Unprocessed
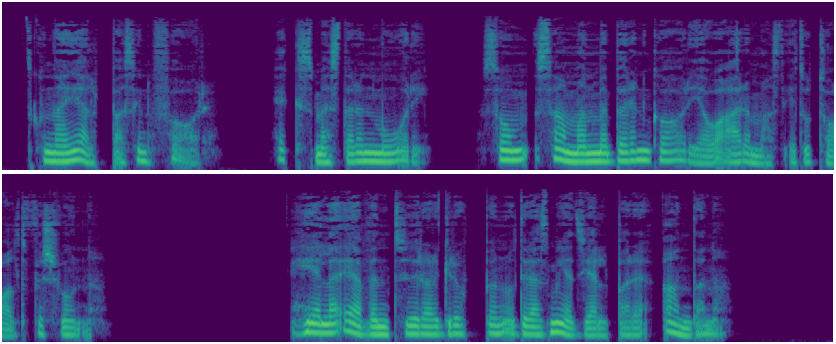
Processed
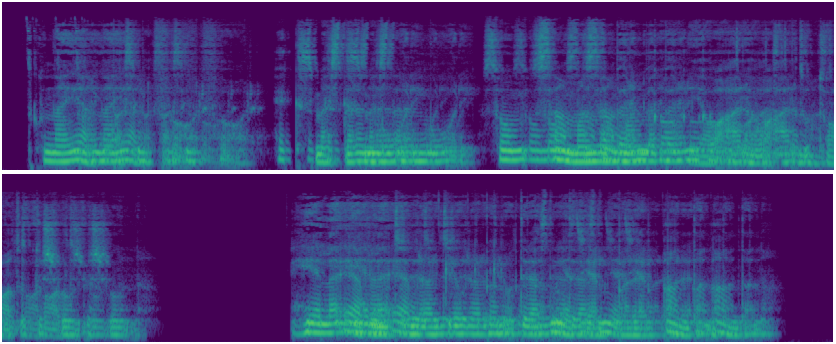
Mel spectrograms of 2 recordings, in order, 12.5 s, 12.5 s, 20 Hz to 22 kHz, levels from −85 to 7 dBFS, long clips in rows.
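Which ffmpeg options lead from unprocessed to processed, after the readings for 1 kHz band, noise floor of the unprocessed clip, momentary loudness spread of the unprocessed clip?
-1.0 dB, under -85 dBFS, 13 LU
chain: -af "aecho=1:1:45|218|333|362|415:0.224|0.398|0.133|0.708|0.251,volume=-3.5dB"

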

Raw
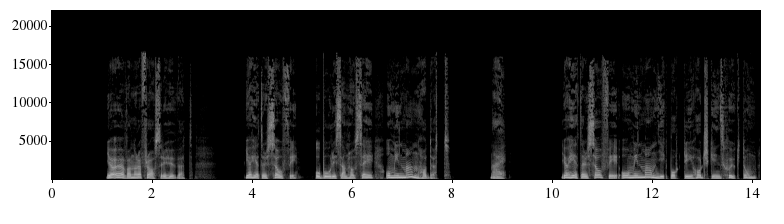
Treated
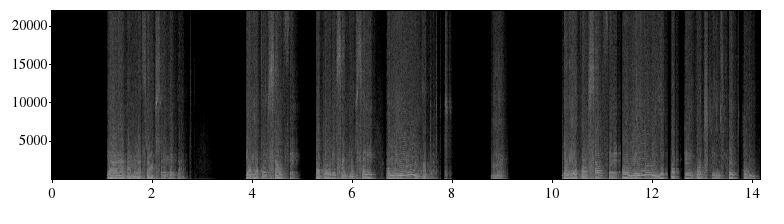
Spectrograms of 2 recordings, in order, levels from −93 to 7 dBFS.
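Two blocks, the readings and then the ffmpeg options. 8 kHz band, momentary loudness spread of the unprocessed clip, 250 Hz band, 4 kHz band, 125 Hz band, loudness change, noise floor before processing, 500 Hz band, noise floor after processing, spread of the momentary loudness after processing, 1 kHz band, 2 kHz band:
-6.5 dB, 14 LU, -16.0 dB, -3.5 dB, -10.5 dB, -10.5 dB, under -85 dBFS, -11.5 dB, under -85 dBFS, 12 LU, -4.0 dB, -4.0 dB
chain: -af "highshelf=f=2.8k:g=7,aeval=exprs='abs(val(0))':c=same,acrusher=bits=3:mode=log:mix=0:aa=0.000001,aecho=1:1:80:0.266,volume=-7dB"

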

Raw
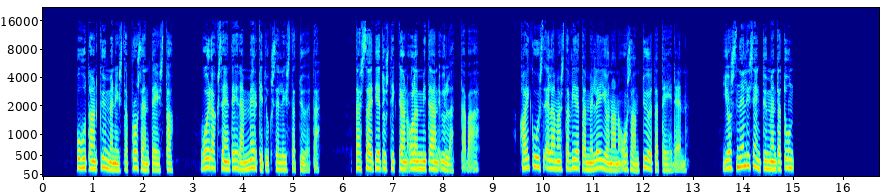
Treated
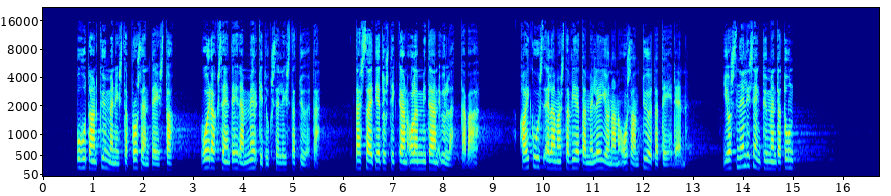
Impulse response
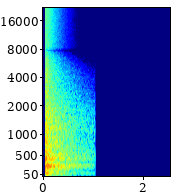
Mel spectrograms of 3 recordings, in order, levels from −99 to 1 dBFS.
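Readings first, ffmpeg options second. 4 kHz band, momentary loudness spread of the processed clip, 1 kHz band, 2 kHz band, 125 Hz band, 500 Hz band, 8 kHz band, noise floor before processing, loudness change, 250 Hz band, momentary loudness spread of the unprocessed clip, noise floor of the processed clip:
+3.0 dB, 11 LU, +1.5 dB, +3.0 dB, under -40 dB, -10.0 dB, +3.0 dB, under -85 dBFS, -4.5 dB, -29.5 dB, 11 LU, under -85 dBFS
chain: -filter_complex "[0:a]highpass=f=780:w=0.5412,highpass=f=780:w=1.3066,asplit=2[a][b];[1:a]atrim=start_sample=2205,lowshelf=f=370:g=-10[c];[b][c]afir=irnorm=-1:irlink=0,volume=-48dB[d];[a][d]amix=inputs=2:normalize=0,volume=3dB"

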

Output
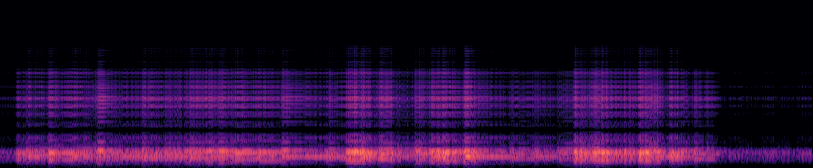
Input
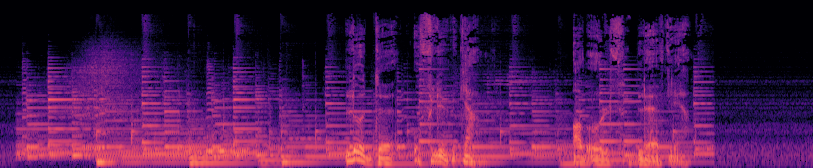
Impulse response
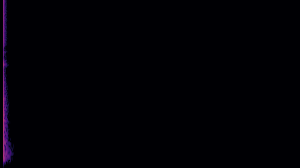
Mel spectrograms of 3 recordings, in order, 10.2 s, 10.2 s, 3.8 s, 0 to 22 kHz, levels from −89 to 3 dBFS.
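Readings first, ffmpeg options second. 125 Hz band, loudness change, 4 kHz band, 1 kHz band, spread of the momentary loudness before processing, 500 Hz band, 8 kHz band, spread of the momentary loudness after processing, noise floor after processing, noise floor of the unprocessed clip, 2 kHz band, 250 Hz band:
-13.0 dB, -8.0 dB, -8.0 dB, under -25 dB, 9 LU, -22.0 dB, under -25 dB, 13 LU, -60 dBFS, -52 dBFS, -11.0 dB, -4.5 dB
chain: -filter_complex "[0:a]aresample=16000,acrusher=samples=39:mix=1:aa=0.000001,aresample=44100,asplit=3[a][b][c];[a]bandpass=f=270:t=q:w=8,volume=0dB[d];[b]bandpass=f=2.29k:t=q:w=8,volume=-6dB[e];[c]bandpass=f=3.01k:t=q:w=8,volume=-9dB[f];[d][e][f]amix=inputs=3:normalize=0,highshelf=f=2.2k:g=8.5,aecho=1:1:39|66:0.355|0.299[g];[1:a]atrim=start_sample=2205,asetrate=35721,aresample=44100[h];[g][h]afir=irnorm=-1:irlink=0"

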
